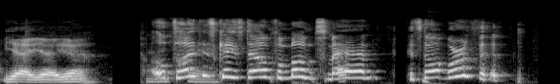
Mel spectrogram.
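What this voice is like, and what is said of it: Cartoon character voice impression. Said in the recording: “my Shaggy impression.”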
